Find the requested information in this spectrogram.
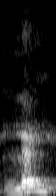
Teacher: یا سے پہلے ہمیں لام پر زبر مل رہی ہے، اس لیے ہم اس کو تھوڑا سا کھینچ رہے ہیں، یہاں پر یہ جائے لین کہلائے گی۔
